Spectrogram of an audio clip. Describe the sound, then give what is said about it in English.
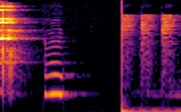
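Glasses clink together in a quick toast, a bright ringing chime followed by a second softer ring that fades, before a louder, fuller burst of sound cuts in. “Cheers. Cheers.”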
